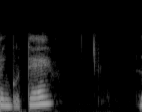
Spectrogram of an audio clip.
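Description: A voice slowly pronouncing Tibetan syllables, which stops less than a second in, followed by a pause with one faint short click.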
